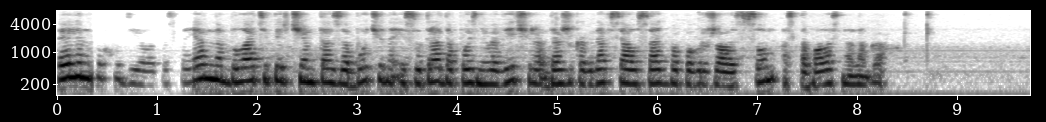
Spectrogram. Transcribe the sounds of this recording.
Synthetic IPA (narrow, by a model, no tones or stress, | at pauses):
ɾɛlʲɪnkəxʊdʲelˠəpəst̪ɐjanːəbɨlˠatʲɪpʲeɾʲt͡ɕe̞mt̪əɐzɐbo̞t͡ɕɪnəʔisʊt̪ɾad̪ɐpo̞zʲnʲɪvəvʲet͡ɕɪɾəd̪aʐɨkɐɡd̪afsʲaʊsadʲbəpəɡɾʊʐalˠəsʲfso̞nɐst̪ɐvalˠəsʲnənɐɡax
